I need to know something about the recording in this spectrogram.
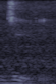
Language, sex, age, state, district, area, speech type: Urdu, male, 18-30, Delhi, South Delhi, urban, spontaneous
